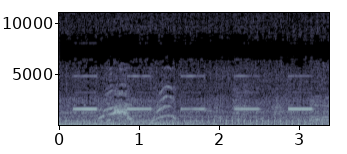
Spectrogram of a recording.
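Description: A truck reverses with a repeating electronic backup beep sounding at a steady rhythm over a low engine idle, a few squeaky chirps and distant background noise mixed in.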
